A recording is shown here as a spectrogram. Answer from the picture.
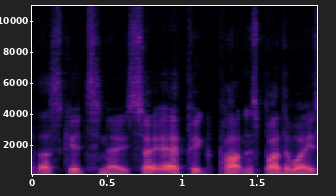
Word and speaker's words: Aepic: way you're spelling it the a which is like in aesthetics is uh and it if you pronounce it it sounds like epic so that's why we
